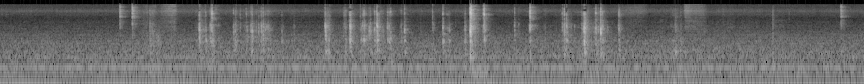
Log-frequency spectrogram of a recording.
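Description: Typing on a computer keyboard: a quick, irregular run of keystrokes starting about a second in and stopping about five seconds in, over a faint steady hum.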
